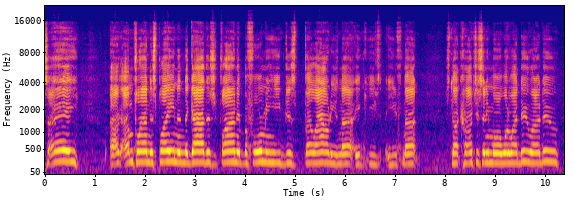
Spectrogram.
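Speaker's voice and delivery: high, loud, urgent plea for help; panicked radio call. Retold or imitated. Grandpa calls the tower in a panic after the pilot passes out.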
